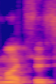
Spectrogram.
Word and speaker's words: Mathias: And today we have Mathias here. Did I actually pronounce it correctly? Yes, you did. Yeah, Yeah, it's Mathias.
